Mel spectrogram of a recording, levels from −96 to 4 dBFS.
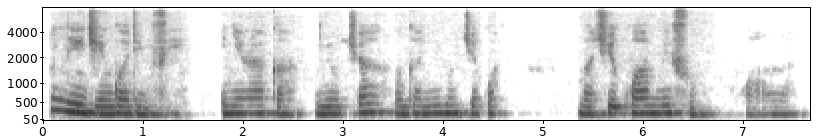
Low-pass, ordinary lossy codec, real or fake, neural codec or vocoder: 7.2 kHz; none; real; none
